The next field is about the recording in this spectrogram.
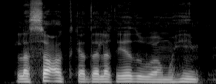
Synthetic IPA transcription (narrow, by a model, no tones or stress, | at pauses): lɐsɔʕɔd̪kʰɐd̪ɑlɑqjɐðʊwɑːmʊɦiːm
